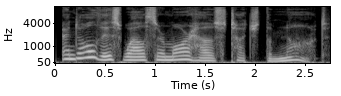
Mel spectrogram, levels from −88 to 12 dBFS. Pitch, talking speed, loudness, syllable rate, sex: 195 Hz, 195 wpm, -17 LUFS, 4.7 syllables/s, female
